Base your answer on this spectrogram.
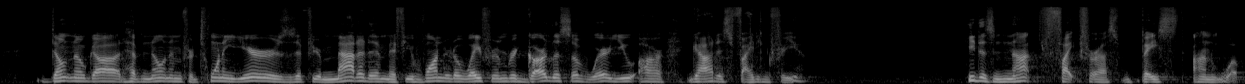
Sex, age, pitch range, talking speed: male, 20-39, 120-155 Hz, 190 wpm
